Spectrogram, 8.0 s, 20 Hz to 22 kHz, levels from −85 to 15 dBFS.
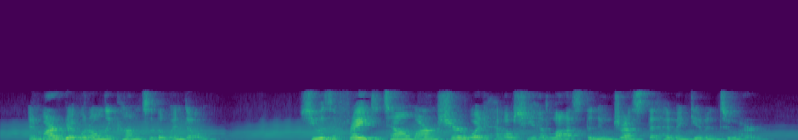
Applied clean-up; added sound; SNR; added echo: none; Trumpet; 16 dB; reverberation time 0.4 s.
